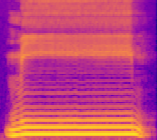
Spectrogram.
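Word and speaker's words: ميم: মিম হরফটি উচ্চারণের ক্ষেত্রে অবশ্যই বারিক হবে, পাতলা হবে এবং তিন আলিফ টেনে উচ্চারণ করতে হবে।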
